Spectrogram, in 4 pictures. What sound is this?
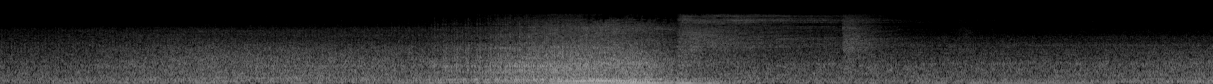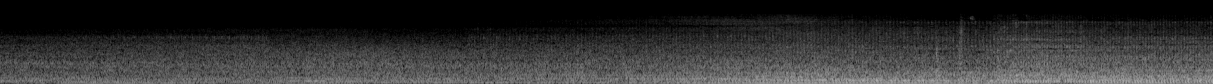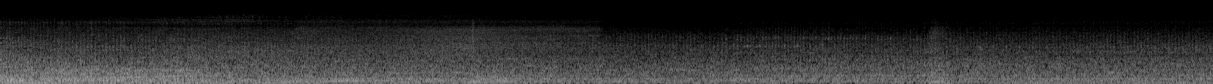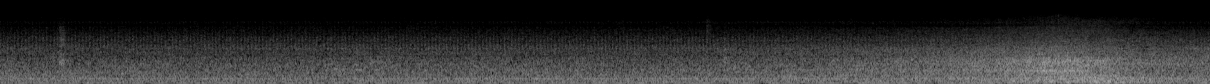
A trip to the lovely english town of Winchester, on a lovely autumn morning...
